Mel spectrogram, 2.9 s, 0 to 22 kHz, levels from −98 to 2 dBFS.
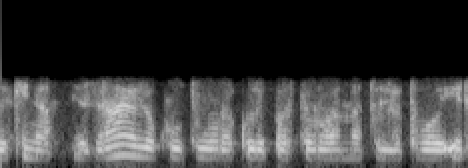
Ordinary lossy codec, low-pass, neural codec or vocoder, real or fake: Opus, 16 kbps; 3.6 kHz; none; real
